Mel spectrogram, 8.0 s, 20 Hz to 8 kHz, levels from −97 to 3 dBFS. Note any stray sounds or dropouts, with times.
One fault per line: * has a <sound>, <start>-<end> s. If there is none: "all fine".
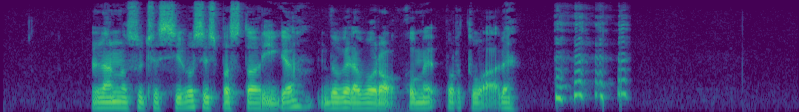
* has a laugh, 5.5-6.3 s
